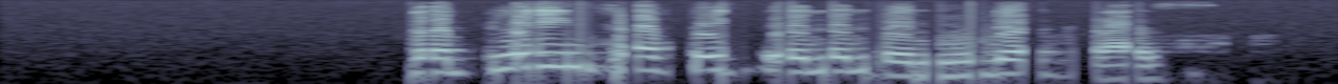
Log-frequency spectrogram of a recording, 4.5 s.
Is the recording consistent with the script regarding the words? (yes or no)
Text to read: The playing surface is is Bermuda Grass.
yes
